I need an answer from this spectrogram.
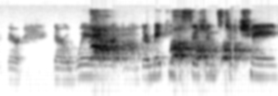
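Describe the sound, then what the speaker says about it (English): A dog barks in the background during a live radio show while a voice talks in the foreground. The short, high yips are mostly buried under the talking. "That's my dog in the background."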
